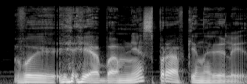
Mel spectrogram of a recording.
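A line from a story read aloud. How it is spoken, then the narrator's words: Laughing. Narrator (Russian): засмеялась Галина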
